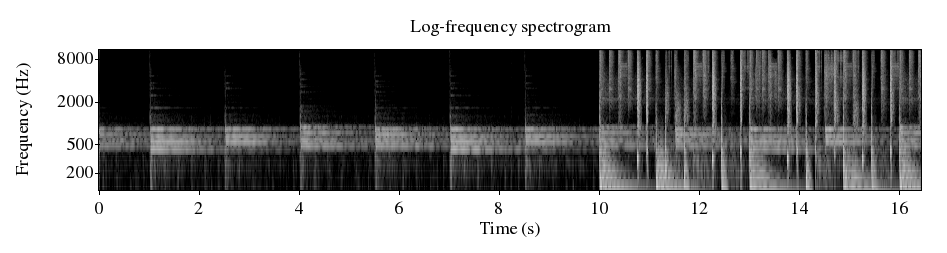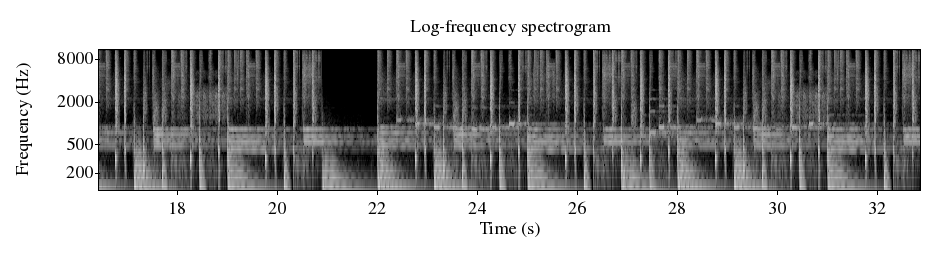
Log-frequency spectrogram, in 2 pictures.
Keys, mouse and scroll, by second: 3.9 scroll down 1, 5.6-8.6 drag, 8.8 F9, 9.3 F9, 10.3-11.3 drag, 11.1 Left, 11.7 BackSpace, 12.7 shift+t, 14.4 click, 18.3-19.2 typing, 20.7 click, 21.3 KP_3, 21.4 KP_2, 22.6 click, 27.7 click, 29.3 click, 31.6-32.8 drag.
